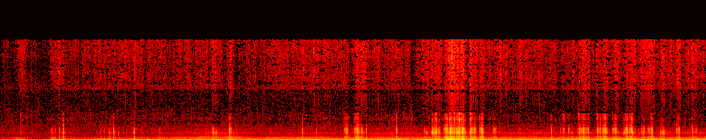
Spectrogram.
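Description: A car drives off and its engine hums and rumbles louder along the road.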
